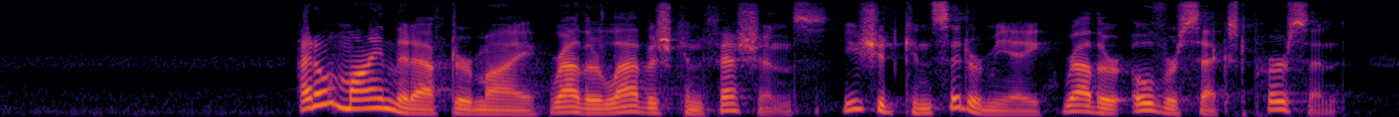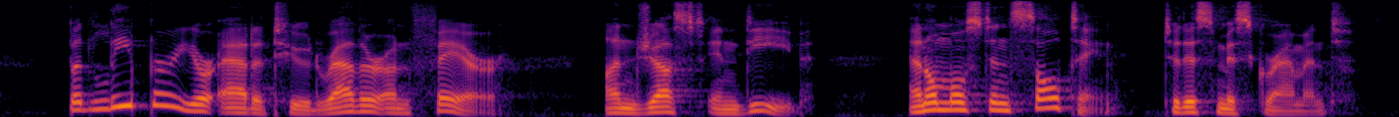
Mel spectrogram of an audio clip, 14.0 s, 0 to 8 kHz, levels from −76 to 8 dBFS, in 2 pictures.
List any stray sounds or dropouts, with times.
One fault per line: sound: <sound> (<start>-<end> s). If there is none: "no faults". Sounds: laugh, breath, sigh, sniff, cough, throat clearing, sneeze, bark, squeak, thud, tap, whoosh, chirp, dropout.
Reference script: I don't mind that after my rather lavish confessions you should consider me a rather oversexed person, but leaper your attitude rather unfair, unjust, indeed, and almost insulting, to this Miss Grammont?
no faults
